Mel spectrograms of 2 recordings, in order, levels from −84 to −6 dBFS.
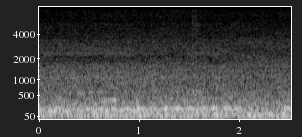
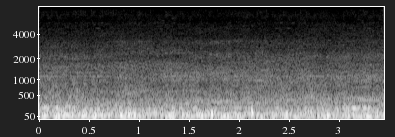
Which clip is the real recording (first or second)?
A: first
